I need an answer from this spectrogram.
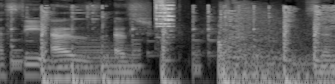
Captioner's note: ting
